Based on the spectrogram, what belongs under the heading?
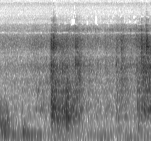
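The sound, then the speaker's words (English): A drunk man stumbles into a chair, causing a short burst of clattering bumps and scrapes, about four quick knocks of wood against the floor, moderately loud, with no talking. “Yeah, he's really drunk. Tripping over a chair.”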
